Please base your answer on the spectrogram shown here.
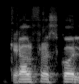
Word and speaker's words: Galfrascoli: You pronounce that well, Galfrascoli.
